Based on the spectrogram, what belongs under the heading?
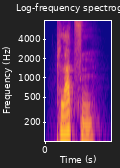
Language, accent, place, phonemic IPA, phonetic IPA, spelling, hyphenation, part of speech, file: German, Germany, Berlin, /ˈplatsən/, [ˈpla.t͡sn̩], platzen, plat‧zen, verb, De-platzen.ogg
- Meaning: to burst, to pop (to be torn apart from internal pressure, e.g. of balloons)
